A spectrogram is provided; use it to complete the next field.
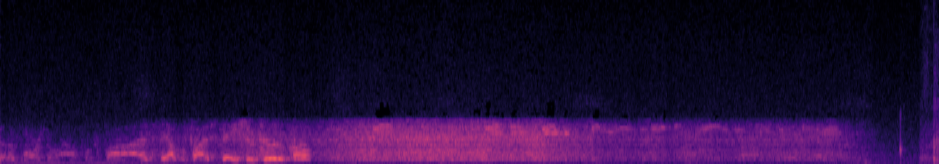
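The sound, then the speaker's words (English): A ham radio net on lower sideband: a thin, band-limited voice crackles through static for a few seconds, then gives way to a steady hiss of receiver noise before a click at the end. “And I hear the net going on.”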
